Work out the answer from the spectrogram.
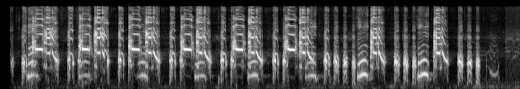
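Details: Grey francolin calling loudly: harsh, ringing multi-note phrases repeated in a steady rhythm about every half second to second, each with a sharp high note and a lower falling note, continuing for several seconds with clear pauses between phrases.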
